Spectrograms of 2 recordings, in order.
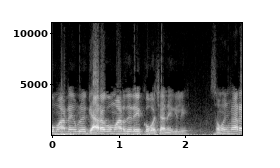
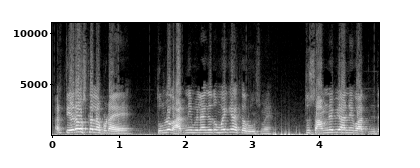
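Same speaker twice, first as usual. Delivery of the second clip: higher, louder mock protest; retold exasperated retort; 6 semitones higher, 4 dB louder than usual. Mediator throwing the feud back at the quarrelling man, retold exasperated retort. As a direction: protest it back, raised and pushed.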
